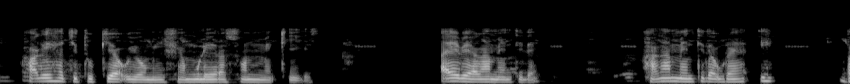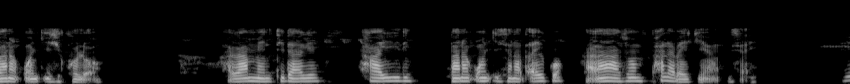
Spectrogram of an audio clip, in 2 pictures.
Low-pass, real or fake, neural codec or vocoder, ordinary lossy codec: 5.4 kHz; fake; codec, 16 kHz, 16 kbps, FreqCodec, larger model; Opus, 64 kbps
